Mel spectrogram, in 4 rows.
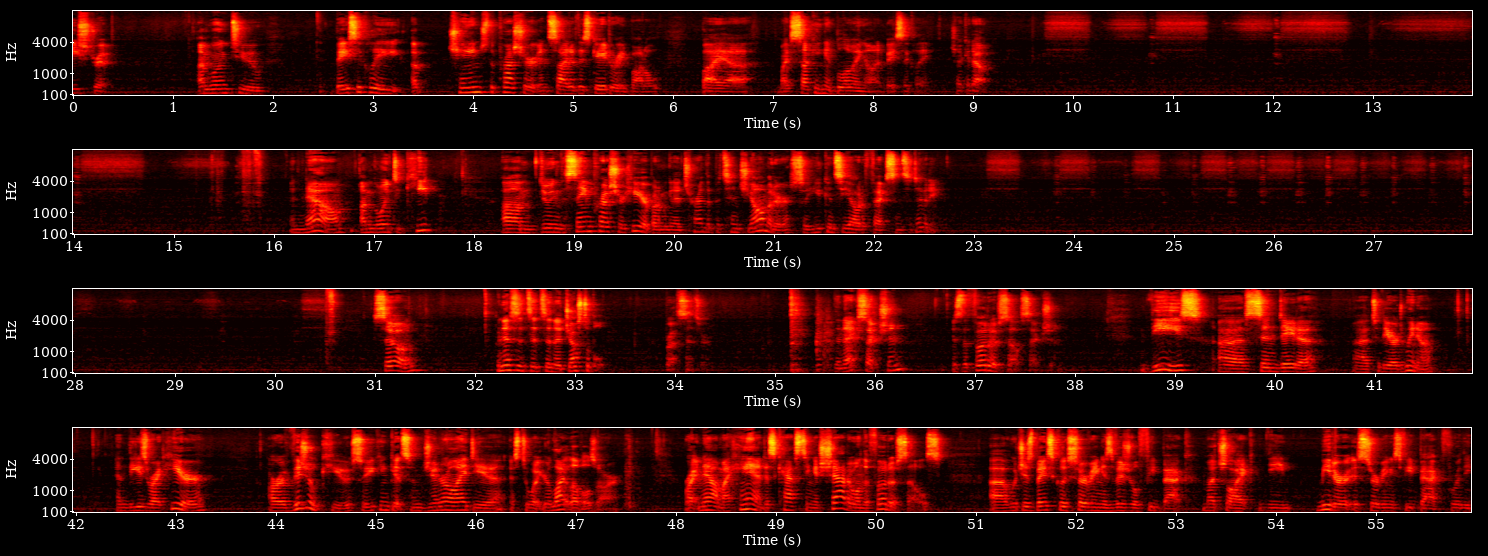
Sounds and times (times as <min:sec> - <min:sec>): Speech: 0:00.0 - 0:00.5, 0:01.2 - 0:09.2, 0:16.2 - 0:17.7, 0:18.3 - 0:22.8, 0:31.0 - 0:31.6, 0:32.2 - 0:34.4, 0:35.6 - 0:38.0, 0:38.7 - 0:41.7, 0:42.4 - 0:55.9.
